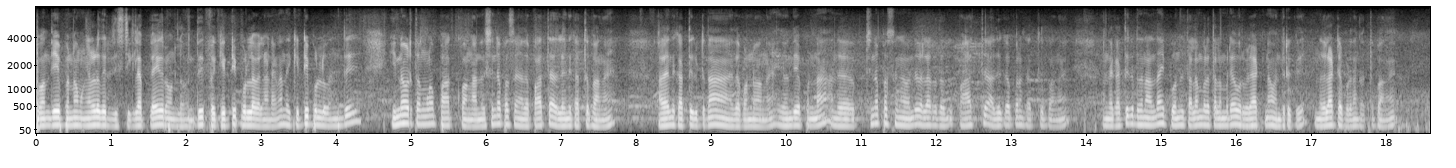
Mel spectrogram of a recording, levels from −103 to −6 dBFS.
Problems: constant background noise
